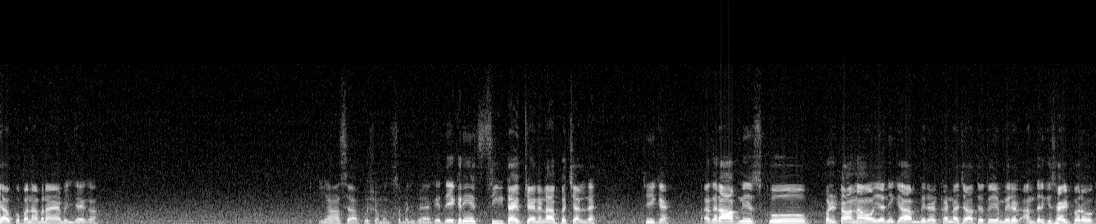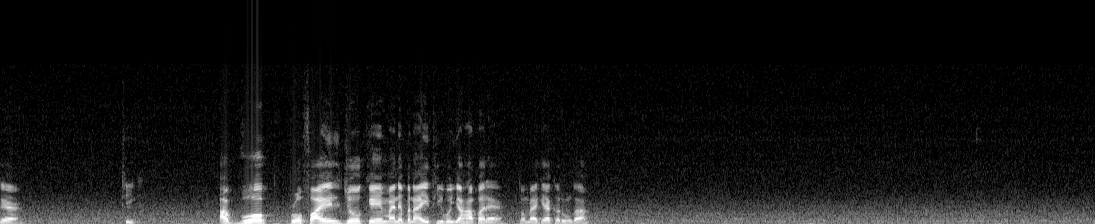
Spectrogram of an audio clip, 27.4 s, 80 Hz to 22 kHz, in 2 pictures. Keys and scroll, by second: 2.2 f, 2.5 z, 4.3 g, 17.1 p.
